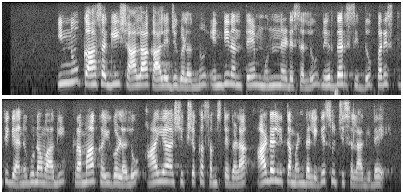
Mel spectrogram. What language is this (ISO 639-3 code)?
kan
